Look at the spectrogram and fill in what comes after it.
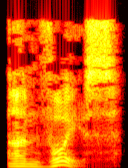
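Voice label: "unvoice", English, British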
